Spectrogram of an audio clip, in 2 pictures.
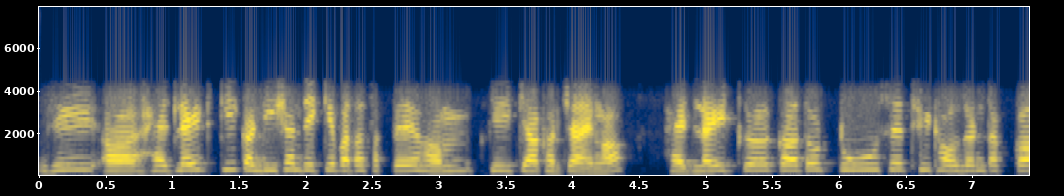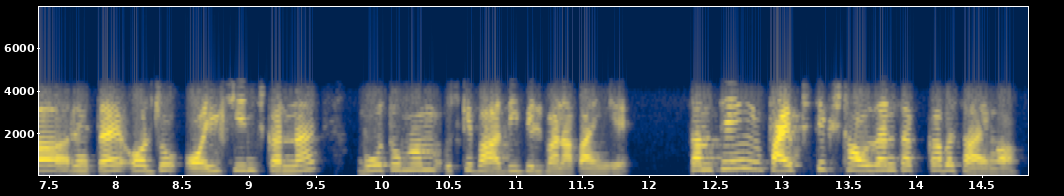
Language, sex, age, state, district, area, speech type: Hindi, female, 18-30, Madhya Pradesh, Chhindwara, urban, conversation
